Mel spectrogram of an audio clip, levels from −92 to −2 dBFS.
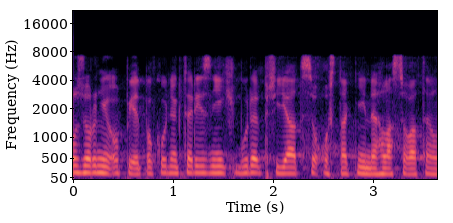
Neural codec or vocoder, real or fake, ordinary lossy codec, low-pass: codec, 16 kHz, 4 kbps, X-Codec, HuBERT features, trained on LibriSpeech; fake; MP3, 64 kbps; 7.2 kHz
